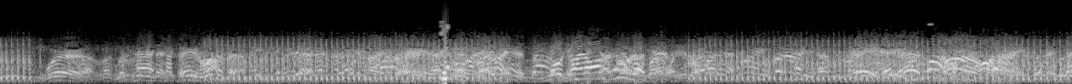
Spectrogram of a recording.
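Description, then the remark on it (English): A pneumatic air drill cuts into a big piece of rock with a loud, rapid, continuous chattering hammer that holds steady for about ten seconds, with indistinct voices faintly mixed into the racket. “This is five times faster than any drill I've ever seen or heard of.”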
